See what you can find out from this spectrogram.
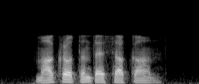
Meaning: macroeconomic
- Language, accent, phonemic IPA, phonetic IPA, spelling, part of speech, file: Armenian, Eastern Armenian, /mɑkɾotəntesɑˈkɑn/, [mɑkɾotəntesɑkɑ́n], մակրոտնտեսական, adjective, Hy-մակրոտնտեսական.ogg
